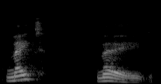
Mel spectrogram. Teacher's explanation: the distinctive feature will remain the vowel length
